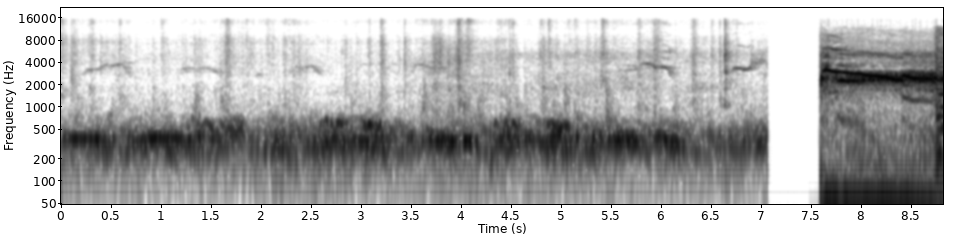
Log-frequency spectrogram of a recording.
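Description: Mookee (mukhi) pigeons cooing continuously in low, warbling coos. They cut off about seven seconds in, and after a brief silence loud music begins.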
